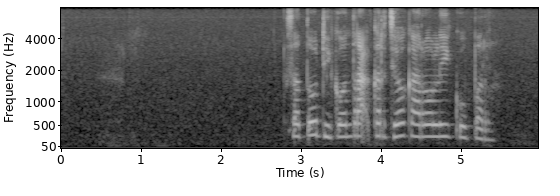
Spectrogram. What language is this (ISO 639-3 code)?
jav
